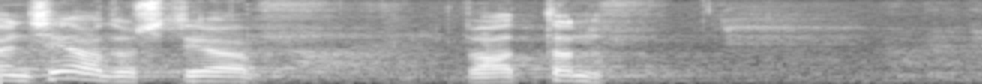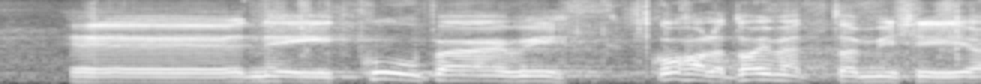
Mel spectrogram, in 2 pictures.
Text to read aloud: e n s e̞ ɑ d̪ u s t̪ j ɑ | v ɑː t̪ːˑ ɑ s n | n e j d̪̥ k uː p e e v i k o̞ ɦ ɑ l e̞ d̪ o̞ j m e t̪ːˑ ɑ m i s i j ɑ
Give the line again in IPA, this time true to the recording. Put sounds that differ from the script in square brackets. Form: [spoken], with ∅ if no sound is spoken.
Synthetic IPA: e n s e̞ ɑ d̪ u s t̪ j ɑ | v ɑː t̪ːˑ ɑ [∅] n | n e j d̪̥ k uː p [æ] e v i k o̞ ɦ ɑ l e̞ [t̪] o̞ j m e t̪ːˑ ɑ m i s i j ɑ

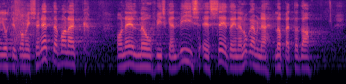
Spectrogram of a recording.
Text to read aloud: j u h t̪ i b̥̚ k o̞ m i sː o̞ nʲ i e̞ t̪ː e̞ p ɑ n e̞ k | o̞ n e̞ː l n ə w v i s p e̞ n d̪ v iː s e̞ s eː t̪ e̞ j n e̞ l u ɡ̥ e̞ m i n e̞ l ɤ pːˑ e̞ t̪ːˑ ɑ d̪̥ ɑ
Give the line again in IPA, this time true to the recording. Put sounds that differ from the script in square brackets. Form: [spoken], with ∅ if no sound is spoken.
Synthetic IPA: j u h t̪ i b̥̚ k o̞ m i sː o̞ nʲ i e̞ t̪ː e̞ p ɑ n e̞ k | o̞ n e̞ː l n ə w v [iː] s [k] e̞ n d̪ v iː s e̞ s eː t̪ e̞ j n e̞ l u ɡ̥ e̞ m i n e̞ l ɤ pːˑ e̞ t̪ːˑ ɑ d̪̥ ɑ

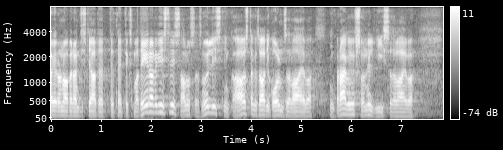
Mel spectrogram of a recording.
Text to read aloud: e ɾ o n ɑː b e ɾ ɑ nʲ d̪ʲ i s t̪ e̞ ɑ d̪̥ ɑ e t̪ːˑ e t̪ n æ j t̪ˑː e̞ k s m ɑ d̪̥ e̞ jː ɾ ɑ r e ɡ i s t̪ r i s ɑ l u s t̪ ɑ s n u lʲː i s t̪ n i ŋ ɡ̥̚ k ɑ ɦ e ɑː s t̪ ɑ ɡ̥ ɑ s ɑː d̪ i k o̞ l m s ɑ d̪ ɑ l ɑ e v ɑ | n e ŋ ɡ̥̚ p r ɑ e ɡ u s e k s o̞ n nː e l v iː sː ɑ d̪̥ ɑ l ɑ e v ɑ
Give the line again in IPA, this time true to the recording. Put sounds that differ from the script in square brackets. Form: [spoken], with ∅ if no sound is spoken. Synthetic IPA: e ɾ o n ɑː b e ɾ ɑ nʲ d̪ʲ i s t̪ e̞ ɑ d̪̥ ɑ e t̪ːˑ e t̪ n æ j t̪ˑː e̞ k s m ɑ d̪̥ e̞ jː ɾ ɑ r e ɡ i s t̪ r i s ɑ l u s t̪ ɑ s n u lʲː i s t̪ n i ŋ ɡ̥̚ k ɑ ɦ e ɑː s t̪ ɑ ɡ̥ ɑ s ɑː d̪ i k o̞ l m s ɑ d̪ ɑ l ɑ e v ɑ | n [i] ŋ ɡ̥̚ p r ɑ e ɡ u s e k s o̞ n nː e l v iː sː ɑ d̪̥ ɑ l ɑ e v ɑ

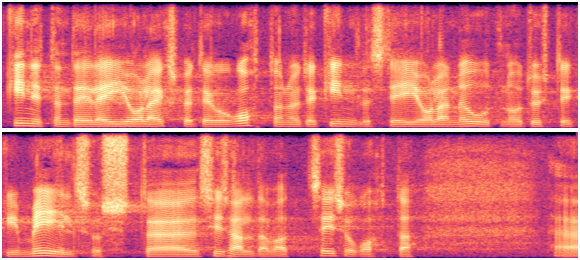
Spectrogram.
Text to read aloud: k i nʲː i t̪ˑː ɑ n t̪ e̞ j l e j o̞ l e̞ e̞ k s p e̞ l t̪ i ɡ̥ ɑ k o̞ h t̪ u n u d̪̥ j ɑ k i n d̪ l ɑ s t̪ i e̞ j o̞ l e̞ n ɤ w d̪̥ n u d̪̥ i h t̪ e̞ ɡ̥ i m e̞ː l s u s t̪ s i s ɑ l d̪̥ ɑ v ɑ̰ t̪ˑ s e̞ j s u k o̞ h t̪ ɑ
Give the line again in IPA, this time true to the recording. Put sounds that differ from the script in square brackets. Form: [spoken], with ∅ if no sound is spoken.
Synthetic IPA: k i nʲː i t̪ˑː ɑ n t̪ e̞ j l e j o̞ l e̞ e̞ k s p e̞ [r] t̪ i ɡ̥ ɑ k o̞ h t̪ u n u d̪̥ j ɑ k i n d̪ l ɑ s t̪ i e̞ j o̞ l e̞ n ɤ w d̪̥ n u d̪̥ [y] h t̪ e̞ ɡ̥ i m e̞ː l s u s t̪ s i s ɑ l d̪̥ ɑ v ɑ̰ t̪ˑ s e̞ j s u k o̞ h t̪ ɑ

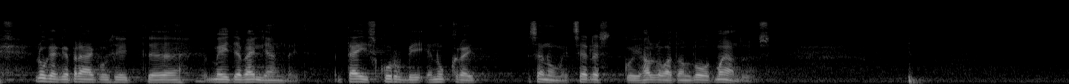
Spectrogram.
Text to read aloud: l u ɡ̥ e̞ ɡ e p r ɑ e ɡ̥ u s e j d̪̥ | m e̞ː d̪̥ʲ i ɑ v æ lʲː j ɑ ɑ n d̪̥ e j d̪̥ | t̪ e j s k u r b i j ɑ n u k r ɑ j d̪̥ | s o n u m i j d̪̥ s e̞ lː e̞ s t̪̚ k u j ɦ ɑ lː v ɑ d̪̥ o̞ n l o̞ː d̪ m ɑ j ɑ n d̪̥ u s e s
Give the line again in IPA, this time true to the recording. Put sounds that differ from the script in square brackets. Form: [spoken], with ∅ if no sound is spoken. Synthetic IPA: l u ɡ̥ e̞ ɡ e p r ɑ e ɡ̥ u s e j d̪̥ | m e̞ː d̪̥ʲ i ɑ v æ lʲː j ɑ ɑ n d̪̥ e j d̪̥ | t̪ [æ] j s k u r b i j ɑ n u k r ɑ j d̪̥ | s [ɤ] n u m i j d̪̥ s e̞ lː e̞ s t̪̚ k u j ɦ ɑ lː v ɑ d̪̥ o̞ n l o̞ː d̪ m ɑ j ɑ n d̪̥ u s e s

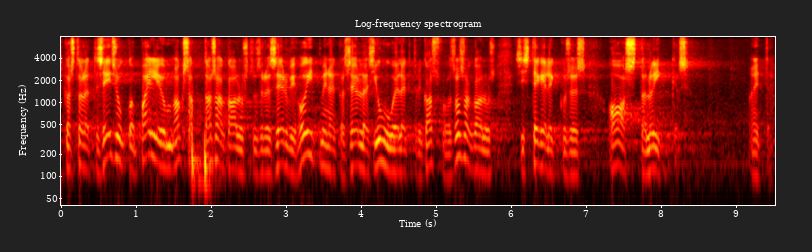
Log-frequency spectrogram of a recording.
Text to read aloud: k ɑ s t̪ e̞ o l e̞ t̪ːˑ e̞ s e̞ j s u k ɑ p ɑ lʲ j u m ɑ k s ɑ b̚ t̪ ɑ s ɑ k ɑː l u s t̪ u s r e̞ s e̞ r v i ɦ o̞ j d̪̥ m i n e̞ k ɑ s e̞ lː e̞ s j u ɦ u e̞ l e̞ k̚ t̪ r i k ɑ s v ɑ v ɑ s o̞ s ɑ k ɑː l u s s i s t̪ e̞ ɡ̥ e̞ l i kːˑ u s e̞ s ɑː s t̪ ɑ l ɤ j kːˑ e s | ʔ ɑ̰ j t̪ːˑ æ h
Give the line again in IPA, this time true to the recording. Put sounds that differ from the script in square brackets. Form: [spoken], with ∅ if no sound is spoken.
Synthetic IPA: k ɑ s t̪ e̞ o l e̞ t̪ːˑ e̞ s e̞ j s u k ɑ p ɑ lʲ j u m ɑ k s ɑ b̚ t̪ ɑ s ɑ k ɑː l u s t̪ u s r e̞ s e̞ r v i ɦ o̞ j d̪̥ m i n e̞ k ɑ s e̞ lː e̞ s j u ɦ u e̞ l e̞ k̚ t̪ r i k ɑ s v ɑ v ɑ s o̞ s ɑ k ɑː l u s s i s t̪ e̞ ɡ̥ e̞ l i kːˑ u s e̞ s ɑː s t̪ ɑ l ɤ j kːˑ e s | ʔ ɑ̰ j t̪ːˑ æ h

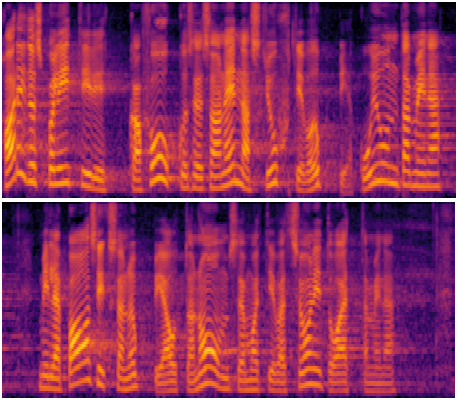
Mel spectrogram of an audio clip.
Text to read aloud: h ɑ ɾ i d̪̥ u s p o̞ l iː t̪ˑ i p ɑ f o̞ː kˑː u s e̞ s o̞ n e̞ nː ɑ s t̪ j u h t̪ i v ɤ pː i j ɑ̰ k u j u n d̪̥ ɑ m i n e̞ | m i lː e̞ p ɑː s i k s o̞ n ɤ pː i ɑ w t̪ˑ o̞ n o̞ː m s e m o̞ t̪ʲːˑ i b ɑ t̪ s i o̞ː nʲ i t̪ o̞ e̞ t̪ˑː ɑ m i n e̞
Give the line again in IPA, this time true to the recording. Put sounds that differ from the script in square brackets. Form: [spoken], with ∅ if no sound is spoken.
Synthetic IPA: h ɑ ɾ i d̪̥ u s p o̞ l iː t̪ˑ i [k] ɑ f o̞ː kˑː u s e̞ s o̞ n e̞ nː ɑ s t̪ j u h t̪ i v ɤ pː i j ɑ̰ k u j u n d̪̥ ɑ m i n e̞ | m i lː e̞ p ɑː s i k s o̞ n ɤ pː i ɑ w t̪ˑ o̞ n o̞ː m s e m o̞ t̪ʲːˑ i [v] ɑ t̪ s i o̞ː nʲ i t̪ o̞ e̞ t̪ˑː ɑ m i n e̞

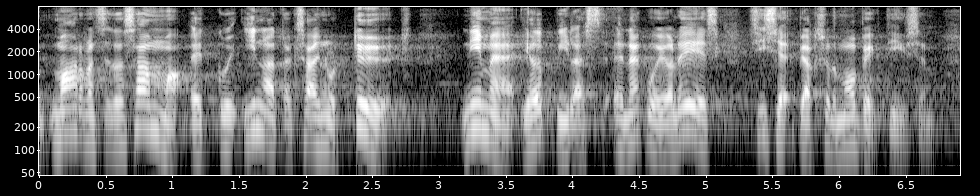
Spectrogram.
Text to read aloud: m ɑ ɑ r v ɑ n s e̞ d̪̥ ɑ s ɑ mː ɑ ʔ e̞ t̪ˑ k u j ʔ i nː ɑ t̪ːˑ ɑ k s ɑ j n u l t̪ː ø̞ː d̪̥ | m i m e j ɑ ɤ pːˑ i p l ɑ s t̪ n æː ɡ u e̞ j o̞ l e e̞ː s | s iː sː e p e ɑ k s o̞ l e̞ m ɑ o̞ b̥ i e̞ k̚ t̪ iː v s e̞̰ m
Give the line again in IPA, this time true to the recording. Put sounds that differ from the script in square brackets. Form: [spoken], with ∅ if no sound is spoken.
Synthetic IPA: m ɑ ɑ r v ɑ n s e̞ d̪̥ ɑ s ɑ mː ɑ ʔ e̞ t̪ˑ k u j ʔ i nː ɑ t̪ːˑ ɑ k s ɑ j n u l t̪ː ø̞ː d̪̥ | [n] i m e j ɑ ɤ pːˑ i [∅] l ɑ s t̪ n [æ] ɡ u e̞ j o̞ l e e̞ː s | s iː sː e p e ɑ k s o̞ l e̞ m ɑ o̞ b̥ [j] e̞ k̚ t̪ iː v s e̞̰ m

